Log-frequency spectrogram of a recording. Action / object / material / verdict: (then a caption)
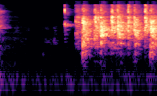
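shake / small makeup bottle with a metal mixing ball / metal / loose. A bottle of pearl Luminizer airbrush makeup with a metal mixing ball inside is shaken before use. After a brief quiet start, a bright, rapid rattle begins as the BB knocks around inside. The ball moves freely, which shows the product is being mixed as it should.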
